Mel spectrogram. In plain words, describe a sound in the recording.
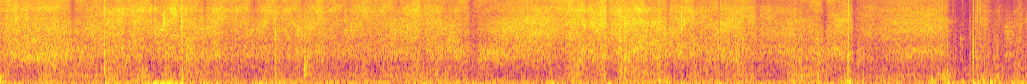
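An eraser rubs across a chalkboard with a steady swishing.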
